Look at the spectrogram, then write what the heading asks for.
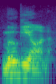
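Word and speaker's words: Mogollon: in the mountains of Arizona and the Mulan pronounced mugon isn't that funny I always say my my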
